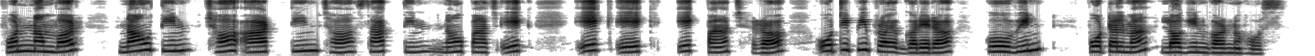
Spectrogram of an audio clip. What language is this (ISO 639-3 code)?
nep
